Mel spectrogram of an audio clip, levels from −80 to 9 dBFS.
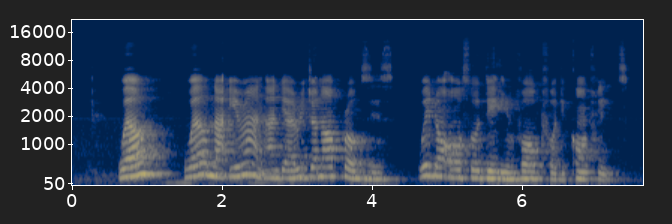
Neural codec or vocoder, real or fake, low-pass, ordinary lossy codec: vocoder, 48 kHz, 128 mel bands, Vocos; fake; 14.4 kHz; none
